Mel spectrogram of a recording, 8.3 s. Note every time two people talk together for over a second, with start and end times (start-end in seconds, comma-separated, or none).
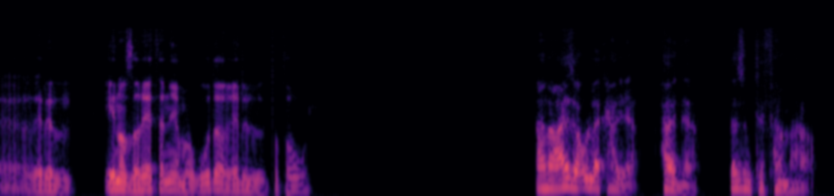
none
